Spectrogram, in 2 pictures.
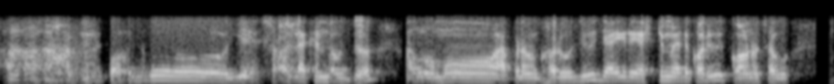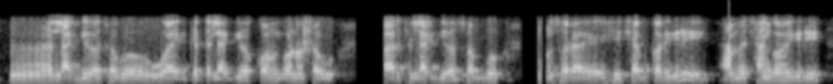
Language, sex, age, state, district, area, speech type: Odia, male, 60+, Odisha, Gajapati, rural, conversation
